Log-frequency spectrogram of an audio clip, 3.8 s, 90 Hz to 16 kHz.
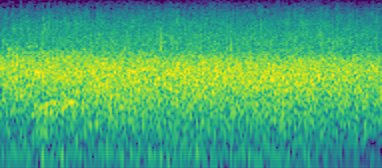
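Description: Loud, sustained applause from a large crowd in the Congress chamber during a speech, honoring military defenders and families, a dense steady wash of clapping with no breaks or voices standing out; the full applause lasts a minute and 40 seconds.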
